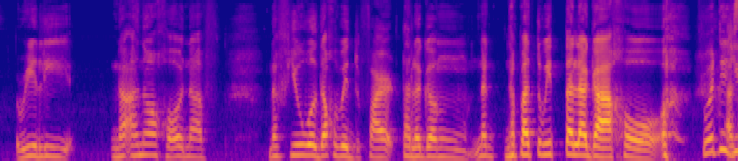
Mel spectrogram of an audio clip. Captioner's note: laughs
